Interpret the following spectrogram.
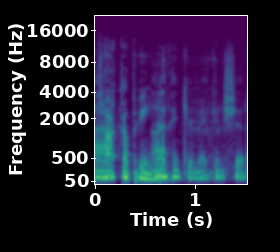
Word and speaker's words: Tacopina: It is spelled with an M, but it's Taka is the pronunciation. Taka peanut.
